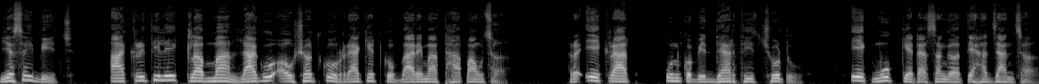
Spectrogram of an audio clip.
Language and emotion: Nepali, neutral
